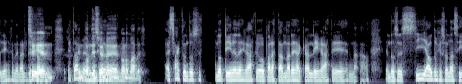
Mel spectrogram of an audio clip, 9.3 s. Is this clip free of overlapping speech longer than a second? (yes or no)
no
